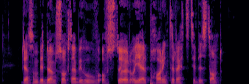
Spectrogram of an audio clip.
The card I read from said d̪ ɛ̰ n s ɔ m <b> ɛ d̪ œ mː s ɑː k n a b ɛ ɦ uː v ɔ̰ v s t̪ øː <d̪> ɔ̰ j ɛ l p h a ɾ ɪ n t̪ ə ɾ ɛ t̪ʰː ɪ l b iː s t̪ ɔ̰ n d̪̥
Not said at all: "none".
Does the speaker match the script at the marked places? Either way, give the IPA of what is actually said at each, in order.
b, d̪

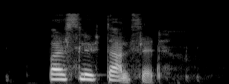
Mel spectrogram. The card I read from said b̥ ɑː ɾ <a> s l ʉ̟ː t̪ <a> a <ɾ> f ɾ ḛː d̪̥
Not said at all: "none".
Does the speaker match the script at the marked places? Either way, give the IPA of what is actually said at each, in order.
a, a, l

